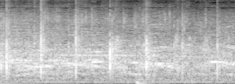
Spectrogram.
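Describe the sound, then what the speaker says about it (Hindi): Audience at an official event featuring Nitin Gadkari breaks into applause, a steady crowd clapping with a few sharper individual claps standing out over background murmur. "एक बार जोरदार तालियां हो जाए"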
